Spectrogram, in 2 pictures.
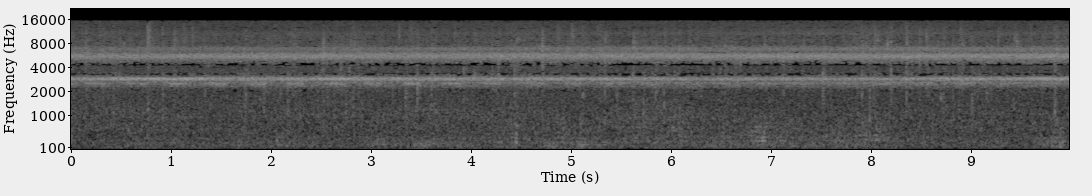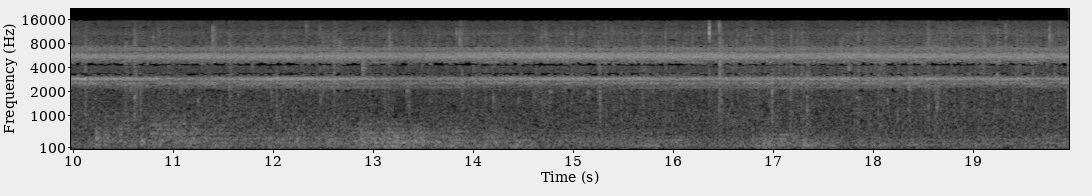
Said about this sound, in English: Late night, lightning on the horizon, reports of storms on the way. There's nothing like standing on the porch, waiting for it to blow in.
